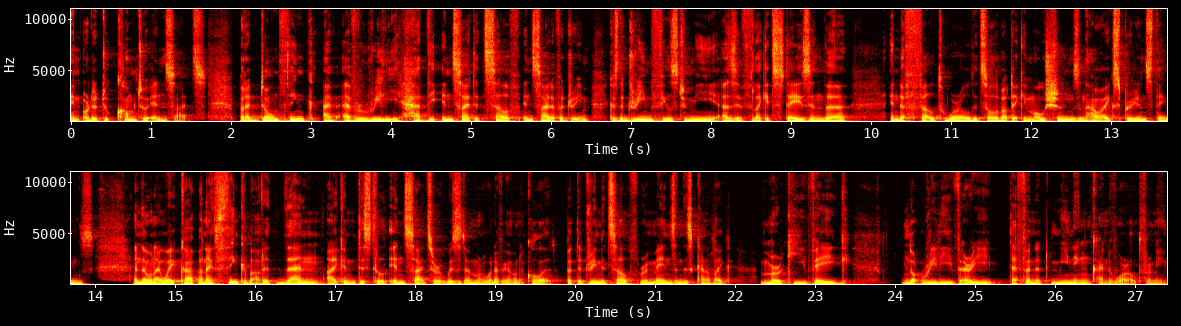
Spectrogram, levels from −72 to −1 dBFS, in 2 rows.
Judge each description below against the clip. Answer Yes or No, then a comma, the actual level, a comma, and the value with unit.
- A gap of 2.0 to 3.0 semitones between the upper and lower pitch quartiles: No, average, 4.3 semitones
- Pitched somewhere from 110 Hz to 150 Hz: No, very low, 85 Hz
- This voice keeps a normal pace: No, fast, 210 wpm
